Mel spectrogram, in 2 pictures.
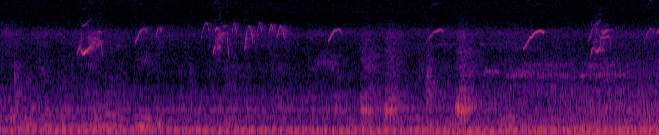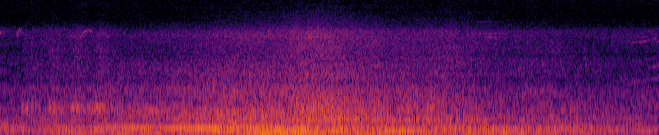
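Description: Common moorhen chicks peeping, short high calls repeated many times over the first seven seconds or so. Under them runs a low engine hum that swells into the loudest sound in the second half and then fades, like a motor vehicle passing.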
